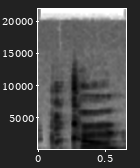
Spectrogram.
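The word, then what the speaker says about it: Paccone: from a presentation by Peter pone I think is how you pronounce that p a c c o n e and uh thanks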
